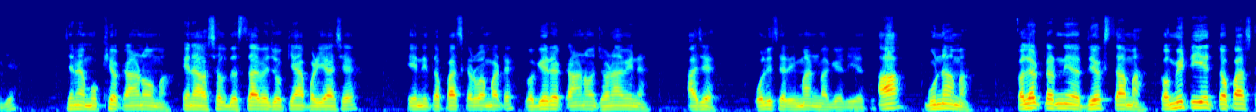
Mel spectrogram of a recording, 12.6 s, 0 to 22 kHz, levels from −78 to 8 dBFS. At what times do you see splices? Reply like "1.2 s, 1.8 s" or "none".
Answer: 1.7 s, 5.1 s, 8.7 s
